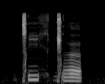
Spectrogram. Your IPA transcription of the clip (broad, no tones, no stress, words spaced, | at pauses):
ǀixɡ͡ǁɐ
